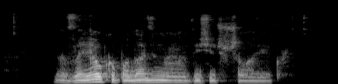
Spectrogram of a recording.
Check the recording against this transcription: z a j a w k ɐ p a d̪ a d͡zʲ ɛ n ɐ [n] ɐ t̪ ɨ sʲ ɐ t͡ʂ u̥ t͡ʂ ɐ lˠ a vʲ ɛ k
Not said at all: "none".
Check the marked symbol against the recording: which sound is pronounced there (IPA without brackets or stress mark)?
n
